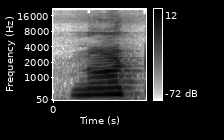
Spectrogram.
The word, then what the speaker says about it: knot: नॉट और नॉट, नॉट ये इसमें के साइलेंट होता है, तो ये एक नॉट वाला जो KNOT नॉट है वो होता है गांठ बांधना, और नॉट मतलब नहीं।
